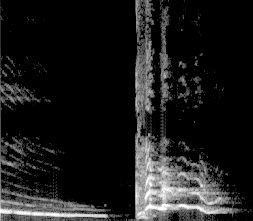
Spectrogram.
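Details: Husky howling: a long tone slides steadily downward for over a second, then after a short pause a bent, yodelling cry rises and wavers before trailing off, from one of a group of lively, hyperactive dogs.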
